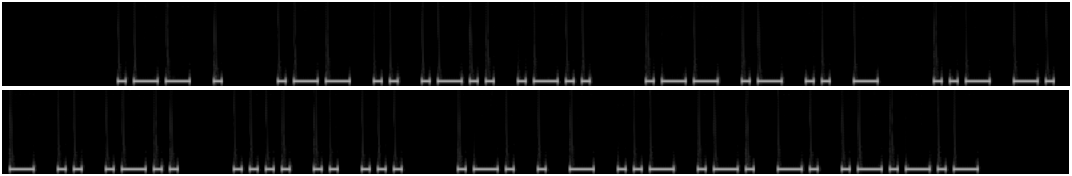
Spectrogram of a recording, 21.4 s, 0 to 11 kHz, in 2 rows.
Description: Morse code, heard as a keyed tone, about 15 wpm, 700 Hz. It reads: WE WILL WAIT UNTIL HIS RETURN.
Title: Sentences from Top 1000 Words - Review Part 1 - 15wpm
